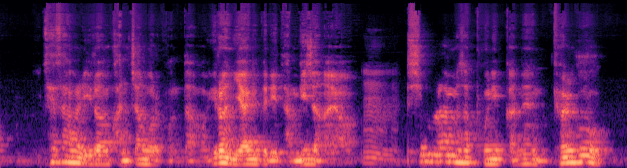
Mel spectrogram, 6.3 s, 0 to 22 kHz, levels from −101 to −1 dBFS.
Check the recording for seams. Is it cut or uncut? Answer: cut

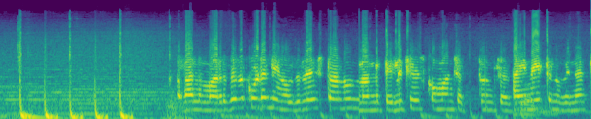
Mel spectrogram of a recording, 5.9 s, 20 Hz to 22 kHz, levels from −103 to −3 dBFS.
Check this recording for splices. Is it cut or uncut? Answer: cut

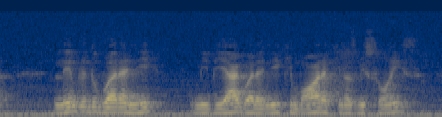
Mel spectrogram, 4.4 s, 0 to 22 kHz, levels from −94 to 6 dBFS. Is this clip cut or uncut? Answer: uncut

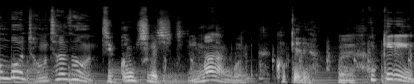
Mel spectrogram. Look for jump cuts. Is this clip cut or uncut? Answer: cut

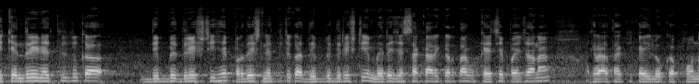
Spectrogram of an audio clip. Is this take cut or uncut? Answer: cut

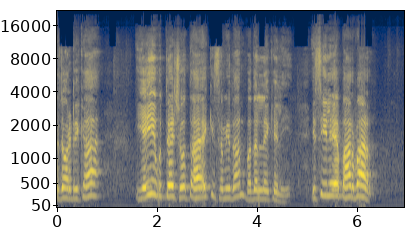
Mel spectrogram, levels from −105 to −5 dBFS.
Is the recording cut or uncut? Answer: uncut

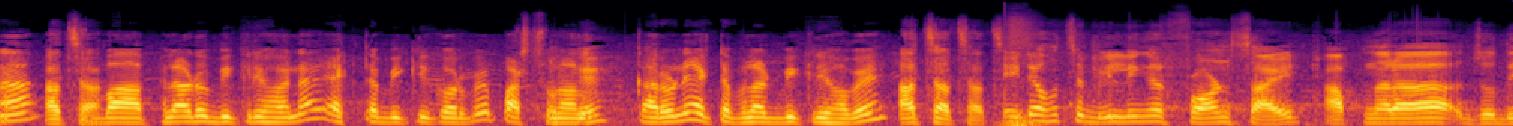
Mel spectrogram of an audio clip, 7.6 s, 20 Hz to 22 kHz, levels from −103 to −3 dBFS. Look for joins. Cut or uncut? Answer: cut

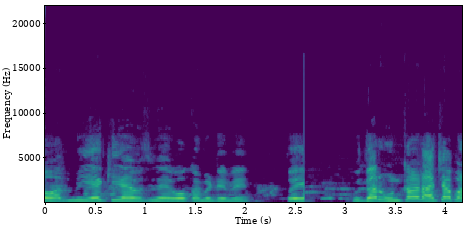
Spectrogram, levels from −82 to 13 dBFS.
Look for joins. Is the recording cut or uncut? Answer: cut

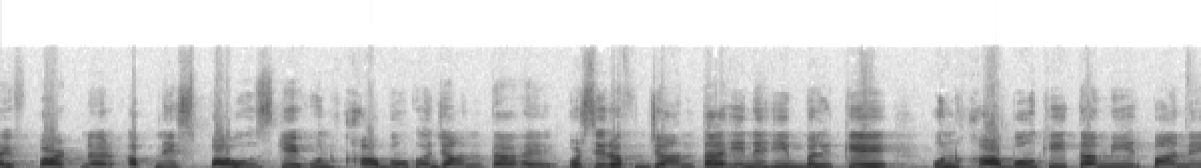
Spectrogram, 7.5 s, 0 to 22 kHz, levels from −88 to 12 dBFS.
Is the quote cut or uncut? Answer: cut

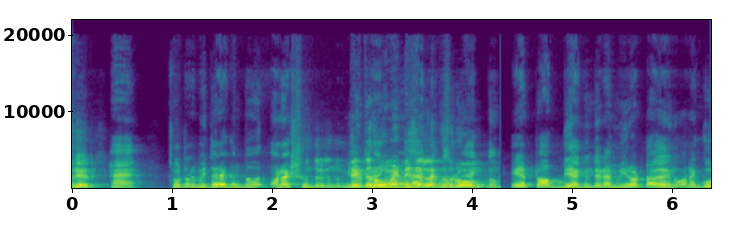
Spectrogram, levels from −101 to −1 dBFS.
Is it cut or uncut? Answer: cut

